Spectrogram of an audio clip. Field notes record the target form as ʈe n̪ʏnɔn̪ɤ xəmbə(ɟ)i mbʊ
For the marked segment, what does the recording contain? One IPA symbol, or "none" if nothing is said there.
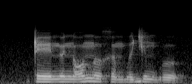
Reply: ɟ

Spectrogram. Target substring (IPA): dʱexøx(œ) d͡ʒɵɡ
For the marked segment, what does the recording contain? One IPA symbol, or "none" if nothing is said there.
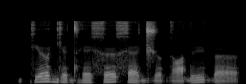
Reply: ɛ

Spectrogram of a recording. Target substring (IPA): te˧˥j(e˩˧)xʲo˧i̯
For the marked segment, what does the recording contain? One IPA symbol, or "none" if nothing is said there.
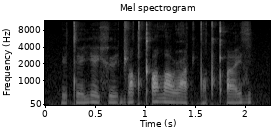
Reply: e˩˧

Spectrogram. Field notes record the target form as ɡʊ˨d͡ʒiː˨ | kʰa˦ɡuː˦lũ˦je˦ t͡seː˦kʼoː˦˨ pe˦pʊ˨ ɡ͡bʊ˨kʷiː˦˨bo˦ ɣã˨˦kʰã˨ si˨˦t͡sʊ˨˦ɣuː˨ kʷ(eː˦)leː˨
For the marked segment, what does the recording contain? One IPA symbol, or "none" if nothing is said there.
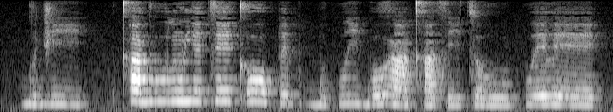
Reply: eː˦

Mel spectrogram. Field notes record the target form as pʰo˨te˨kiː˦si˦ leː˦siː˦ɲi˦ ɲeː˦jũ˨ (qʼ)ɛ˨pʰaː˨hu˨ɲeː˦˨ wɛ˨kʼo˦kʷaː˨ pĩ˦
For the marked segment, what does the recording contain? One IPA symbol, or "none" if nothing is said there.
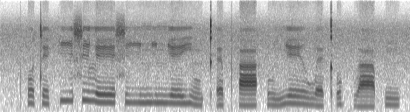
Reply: kʼ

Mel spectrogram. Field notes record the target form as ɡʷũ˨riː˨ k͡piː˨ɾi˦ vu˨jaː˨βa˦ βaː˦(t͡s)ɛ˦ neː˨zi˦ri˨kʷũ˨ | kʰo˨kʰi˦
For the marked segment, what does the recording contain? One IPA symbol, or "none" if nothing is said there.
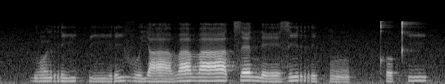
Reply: t͡s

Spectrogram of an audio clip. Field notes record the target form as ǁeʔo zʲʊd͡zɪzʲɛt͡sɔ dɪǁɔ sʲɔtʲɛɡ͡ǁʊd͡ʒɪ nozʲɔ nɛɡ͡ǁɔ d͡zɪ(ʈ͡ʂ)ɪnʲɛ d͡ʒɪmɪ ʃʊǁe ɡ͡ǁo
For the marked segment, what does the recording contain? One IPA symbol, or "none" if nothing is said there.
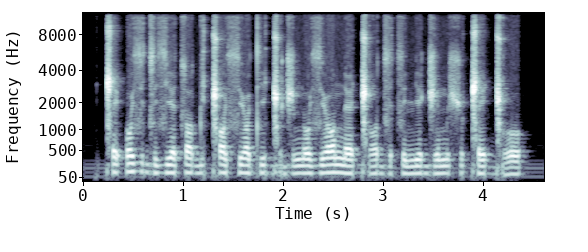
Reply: t͡s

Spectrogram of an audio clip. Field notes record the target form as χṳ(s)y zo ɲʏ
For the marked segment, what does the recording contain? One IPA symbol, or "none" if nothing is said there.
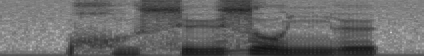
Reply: s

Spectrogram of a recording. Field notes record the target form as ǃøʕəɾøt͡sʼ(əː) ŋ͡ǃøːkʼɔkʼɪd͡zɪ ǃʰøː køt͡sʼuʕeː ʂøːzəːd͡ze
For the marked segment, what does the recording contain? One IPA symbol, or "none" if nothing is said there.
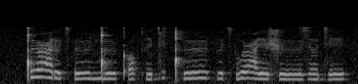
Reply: øː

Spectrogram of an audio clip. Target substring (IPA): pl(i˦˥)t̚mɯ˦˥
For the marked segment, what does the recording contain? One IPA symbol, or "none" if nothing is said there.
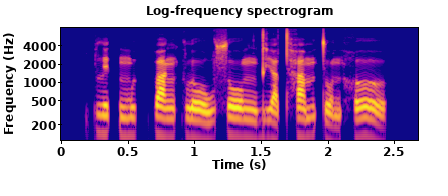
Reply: i˥˩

